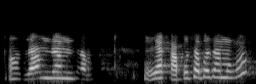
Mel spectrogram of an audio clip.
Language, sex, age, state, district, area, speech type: Assamese, female, 30-45, Assam, Dhemaji, rural, conversation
